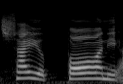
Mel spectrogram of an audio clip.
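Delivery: Arabic ṭā in "شیطانی", tongue pushed up; heavy emphatic T. Shown as a demonstration. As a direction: draw out "شیطانی", darkening the ṭ.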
